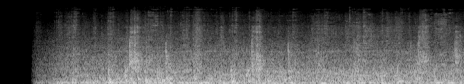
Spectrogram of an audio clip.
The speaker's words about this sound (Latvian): Piektā tramvaja līnijā no Kalnciema ielas līdz galapunktam Ilģuciems ir modernizētas pieturas, izbūvēta jauna infrastruktūra, pārbūvēti kontaktīkli un sliedes, taču pa tām joprojām brauc desmitiem gadus veci tramvaji.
